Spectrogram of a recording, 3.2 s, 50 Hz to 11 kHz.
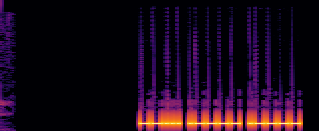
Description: Morse code, heard as a keyed tone, about 40 wpm, 700 Hz. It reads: 711
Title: Numbers - 3-Digit 40wpm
